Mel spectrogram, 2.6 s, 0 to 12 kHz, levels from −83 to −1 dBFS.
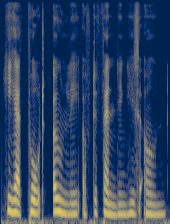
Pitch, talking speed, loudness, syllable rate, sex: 165 Hz, 190 wpm, -20 LUFS, 4.9 syllables/s, female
